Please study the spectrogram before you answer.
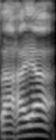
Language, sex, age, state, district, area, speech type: Kannada, male, 60+, Karnataka, Bidar, rural, read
